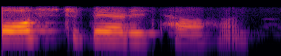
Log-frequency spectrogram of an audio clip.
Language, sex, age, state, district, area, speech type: Kashmiri, female, 18-30, Jammu and Kashmir, Kupwara, rural, conversation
